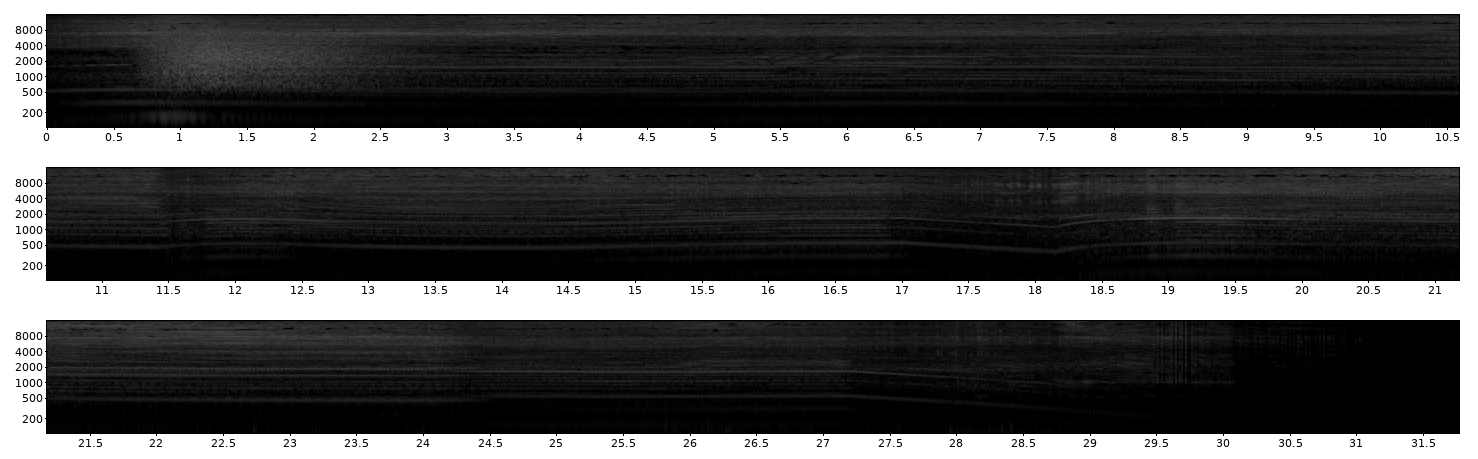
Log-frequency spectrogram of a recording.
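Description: Small electric angle grinder with an abrasive disc grinding the wood of a log's belly groove up to the scribe line. It runs at a steady whine, dips in pitch briefly a couple of times, and winds down near the end with its pitch falling.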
